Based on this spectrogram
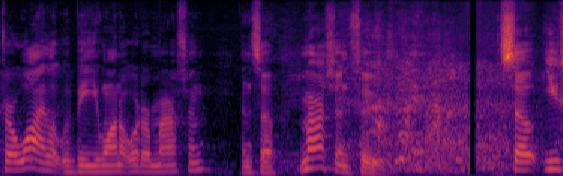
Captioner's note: laughter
